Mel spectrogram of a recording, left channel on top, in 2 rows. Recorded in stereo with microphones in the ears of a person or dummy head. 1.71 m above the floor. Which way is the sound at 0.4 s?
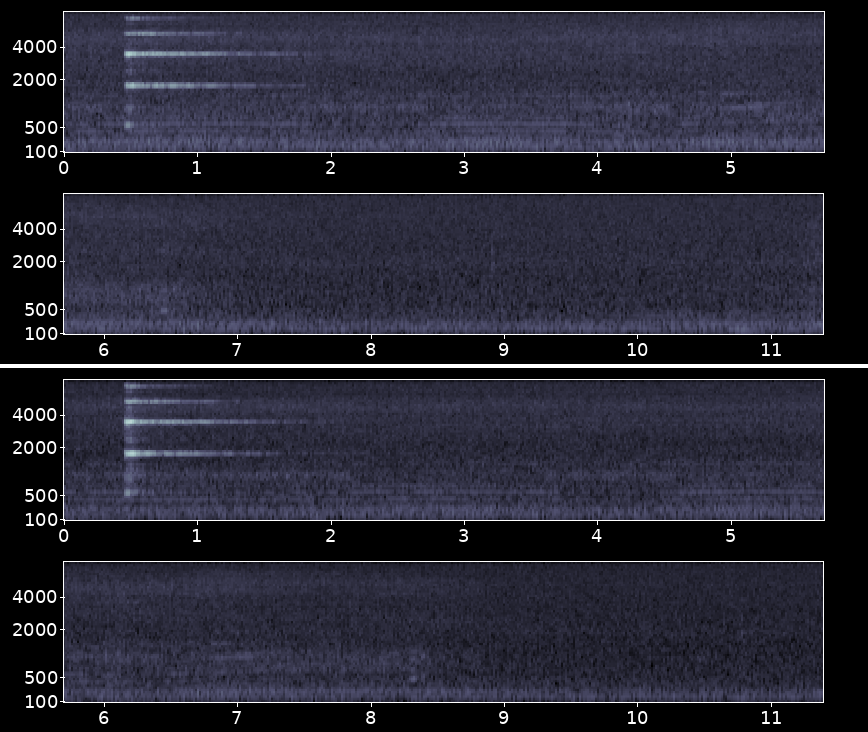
20° right (ahead or behind).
